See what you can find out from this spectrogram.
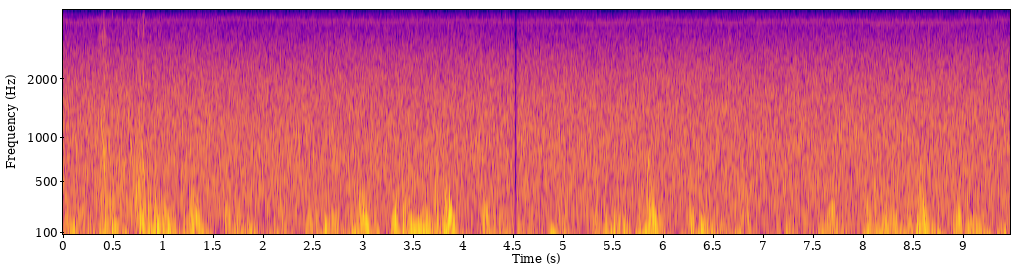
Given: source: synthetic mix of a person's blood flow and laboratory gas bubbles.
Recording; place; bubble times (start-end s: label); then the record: Doppler ultrasound of blood flow; precordium
0.34-0.99 s: bubbles
From the record:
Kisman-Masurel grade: 211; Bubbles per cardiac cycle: several, 3 to 8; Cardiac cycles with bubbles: 1 to 10%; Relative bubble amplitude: barely perceptible (0.100 to 0.250); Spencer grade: 1 (occasional bubble signal discernible with the cardiac motion signal, with majority of cardiac periods free of bubbles); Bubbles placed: anywhere in the cardiac cycle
